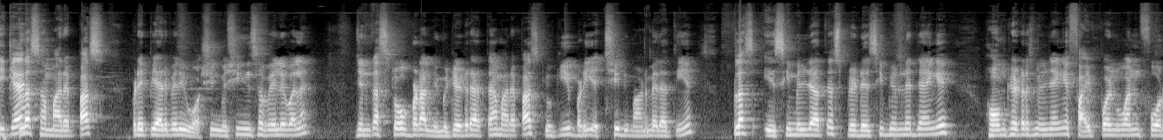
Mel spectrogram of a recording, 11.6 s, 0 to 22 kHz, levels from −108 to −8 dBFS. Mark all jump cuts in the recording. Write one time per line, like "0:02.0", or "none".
none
